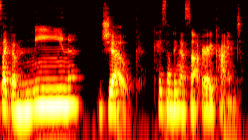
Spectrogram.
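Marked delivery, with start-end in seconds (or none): none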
